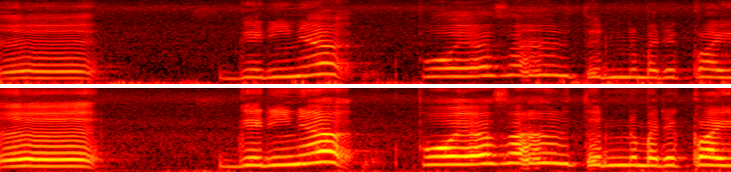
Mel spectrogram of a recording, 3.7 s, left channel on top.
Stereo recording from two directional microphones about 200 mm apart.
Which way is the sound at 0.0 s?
20° right (ahead or behind).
